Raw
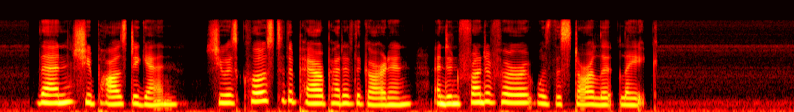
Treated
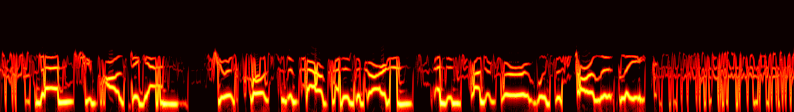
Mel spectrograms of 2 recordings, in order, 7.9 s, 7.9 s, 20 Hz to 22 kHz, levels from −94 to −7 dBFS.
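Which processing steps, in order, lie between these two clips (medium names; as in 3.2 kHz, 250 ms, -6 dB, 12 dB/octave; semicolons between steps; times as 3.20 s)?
formants replaced by sine waves; three bands compressed up and down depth 100%; trim +3.5 dB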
